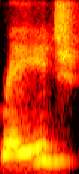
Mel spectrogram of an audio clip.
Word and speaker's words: RAYJ: started a group called Rage, which is pronounced like angry, rage, but it is RAYJ, Rebellious Young Anarchist Jews.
